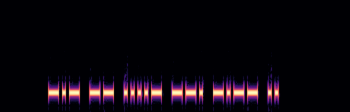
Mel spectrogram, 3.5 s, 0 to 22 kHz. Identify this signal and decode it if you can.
Morse code, heard as a keyed tone, about 34 wpm, 700 Hz. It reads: KM4GYI
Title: USA Call Signs - 6 Characters - Repeated 2x - 35wpm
